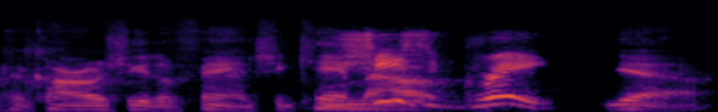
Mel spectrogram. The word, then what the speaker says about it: Hikaru Shida: Hikaru Shida.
